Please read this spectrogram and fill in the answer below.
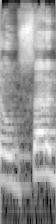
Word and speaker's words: उपसर्गः: सरल करके आज ये उपसर्ग जो बिंदु हैं उसके बारे में हम बात करेंगे। वस्तुतः इसको हम उपसर्ग बोलते हैं। अस्य विशुद्ध उच्चारणं भवति उपसर्गः, अर्थात ये जो उपसर्ग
